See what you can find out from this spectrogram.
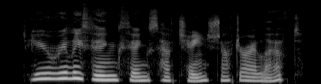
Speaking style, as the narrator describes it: Wei Wuxian murmurs

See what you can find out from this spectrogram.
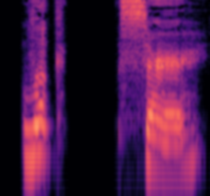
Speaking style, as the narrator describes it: he stammers, formality unfamiliar in his mouth

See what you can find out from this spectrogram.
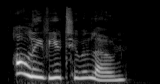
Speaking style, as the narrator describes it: Nancy says brightly

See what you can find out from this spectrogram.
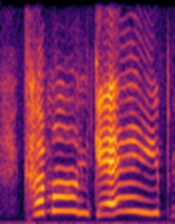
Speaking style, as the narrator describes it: everybody screamed

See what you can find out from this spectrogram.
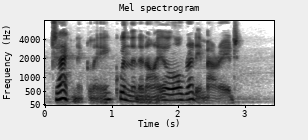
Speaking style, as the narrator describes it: Obi-Wan murmurs

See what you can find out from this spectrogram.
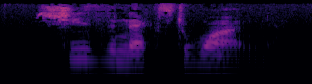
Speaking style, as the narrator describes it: Dean said firmly

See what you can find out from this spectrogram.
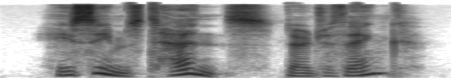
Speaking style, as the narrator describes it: Fred muttered, loud enough for only his twin to hear

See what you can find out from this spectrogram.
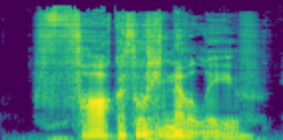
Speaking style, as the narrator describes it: Hyunjin groans into the sofa cushion

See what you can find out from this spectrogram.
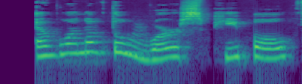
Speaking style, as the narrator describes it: Foggy exclaimed

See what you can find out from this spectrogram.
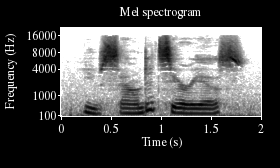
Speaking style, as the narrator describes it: Sean said sulkily

